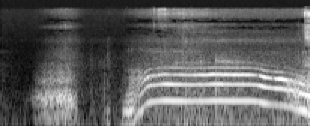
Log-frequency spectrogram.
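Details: Cat, seemingly upset, makes a low rumbling growl, then a sustained steady yowl that rises at its start and holds level for about two seconds before dropping off; indoors, with a person's voice around it.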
